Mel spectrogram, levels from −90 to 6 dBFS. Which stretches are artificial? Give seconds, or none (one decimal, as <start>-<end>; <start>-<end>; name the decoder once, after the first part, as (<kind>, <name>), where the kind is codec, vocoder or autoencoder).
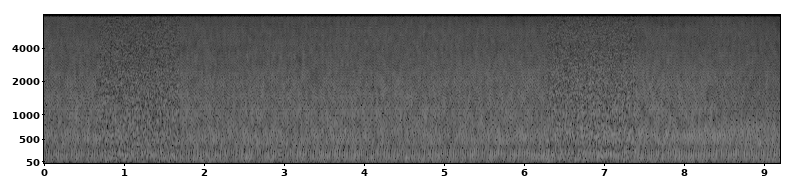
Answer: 0.0-0.7 (vocoder, Vocos); 1.7-6.3; 7.4-9.2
